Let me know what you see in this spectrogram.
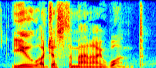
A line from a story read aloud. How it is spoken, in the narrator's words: said he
